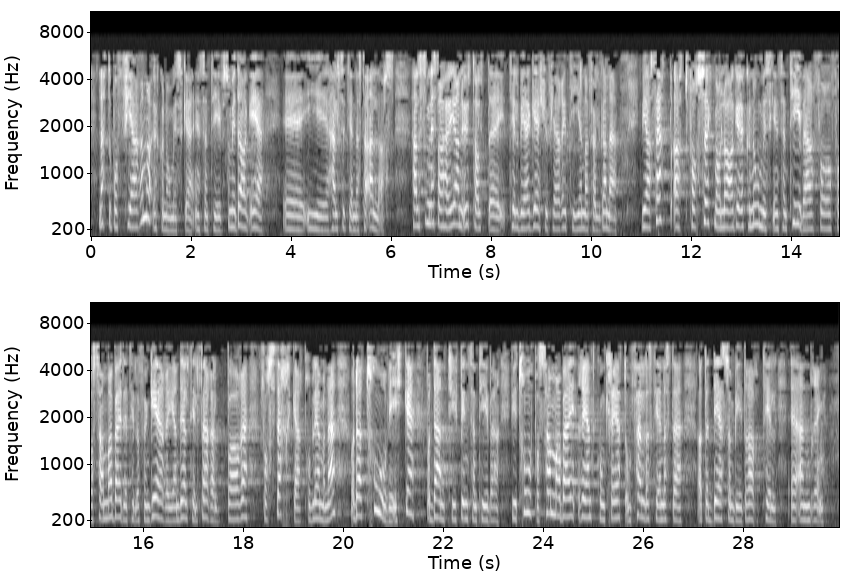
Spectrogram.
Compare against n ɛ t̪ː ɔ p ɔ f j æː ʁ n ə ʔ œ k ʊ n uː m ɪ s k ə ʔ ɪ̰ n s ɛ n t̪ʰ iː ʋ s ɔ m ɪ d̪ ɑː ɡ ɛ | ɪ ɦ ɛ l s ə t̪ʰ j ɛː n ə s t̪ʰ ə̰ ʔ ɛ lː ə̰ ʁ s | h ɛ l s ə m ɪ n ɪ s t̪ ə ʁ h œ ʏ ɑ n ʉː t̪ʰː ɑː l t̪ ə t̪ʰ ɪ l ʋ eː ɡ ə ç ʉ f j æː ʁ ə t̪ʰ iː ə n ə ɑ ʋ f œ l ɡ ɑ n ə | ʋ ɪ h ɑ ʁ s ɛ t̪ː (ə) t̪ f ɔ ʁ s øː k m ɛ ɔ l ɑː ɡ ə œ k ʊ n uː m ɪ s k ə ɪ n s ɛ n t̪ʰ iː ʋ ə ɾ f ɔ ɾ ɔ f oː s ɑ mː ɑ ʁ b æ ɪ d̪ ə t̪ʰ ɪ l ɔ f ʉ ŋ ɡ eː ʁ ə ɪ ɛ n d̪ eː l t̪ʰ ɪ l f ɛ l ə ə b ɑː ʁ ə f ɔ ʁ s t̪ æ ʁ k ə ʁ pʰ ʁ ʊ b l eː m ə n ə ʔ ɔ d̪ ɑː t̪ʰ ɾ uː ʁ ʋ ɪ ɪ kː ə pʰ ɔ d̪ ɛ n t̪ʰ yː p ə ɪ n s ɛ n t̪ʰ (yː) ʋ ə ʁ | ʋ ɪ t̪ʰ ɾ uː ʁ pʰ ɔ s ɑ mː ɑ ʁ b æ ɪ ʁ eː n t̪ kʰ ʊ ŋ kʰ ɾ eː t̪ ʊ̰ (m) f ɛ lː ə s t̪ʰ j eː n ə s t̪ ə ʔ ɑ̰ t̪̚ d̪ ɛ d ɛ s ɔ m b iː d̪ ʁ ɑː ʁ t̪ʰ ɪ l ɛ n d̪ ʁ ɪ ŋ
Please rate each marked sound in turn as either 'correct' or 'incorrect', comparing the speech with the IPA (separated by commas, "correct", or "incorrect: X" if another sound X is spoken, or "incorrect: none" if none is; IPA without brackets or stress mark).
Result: incorrect: ɑ, incorrect: iː, correct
